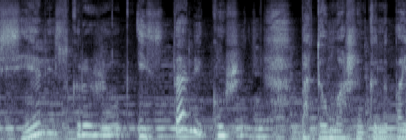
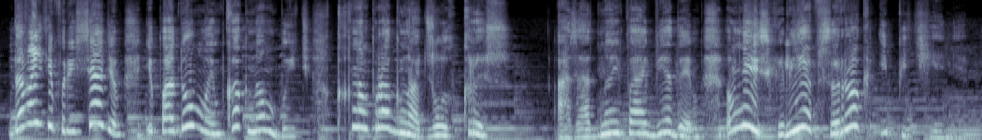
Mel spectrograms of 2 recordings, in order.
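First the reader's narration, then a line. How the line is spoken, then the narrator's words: Cheerful. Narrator (Russian): Маша весело проговорила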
